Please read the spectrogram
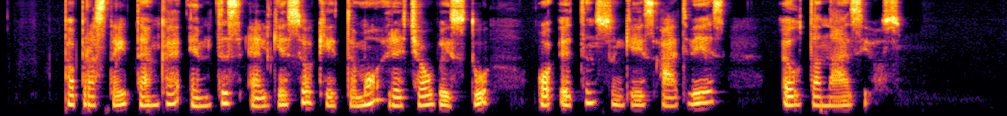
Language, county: Lithuanian, Marijampolė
